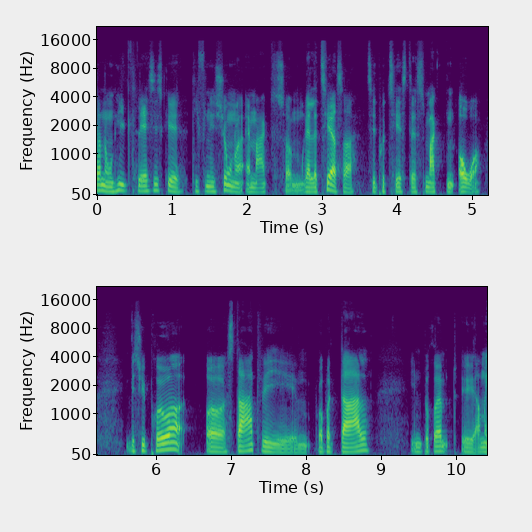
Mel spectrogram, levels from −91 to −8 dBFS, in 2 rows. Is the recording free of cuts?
yes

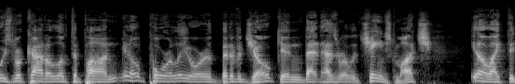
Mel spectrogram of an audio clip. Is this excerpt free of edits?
yes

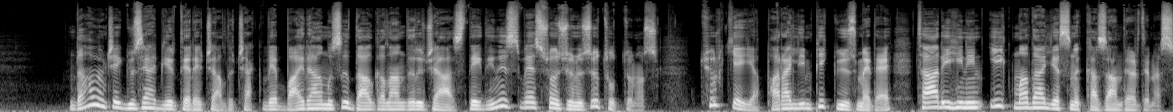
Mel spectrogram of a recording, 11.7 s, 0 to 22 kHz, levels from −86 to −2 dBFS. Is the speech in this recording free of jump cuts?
yes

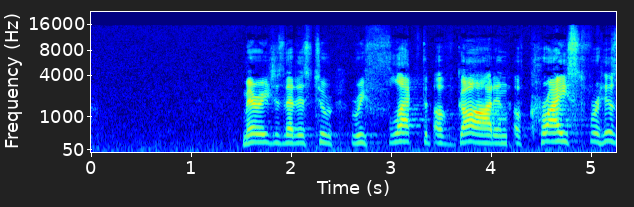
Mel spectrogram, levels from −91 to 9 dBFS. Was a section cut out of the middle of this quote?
yes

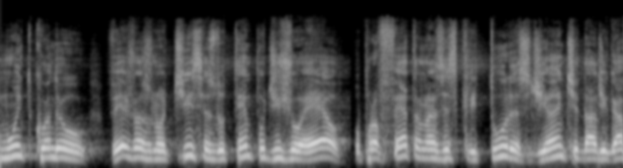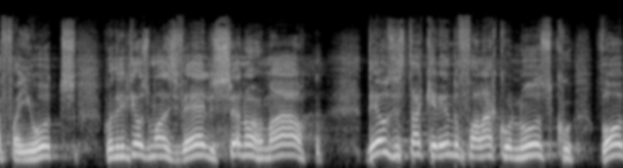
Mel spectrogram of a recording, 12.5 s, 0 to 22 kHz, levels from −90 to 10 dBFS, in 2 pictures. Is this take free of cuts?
no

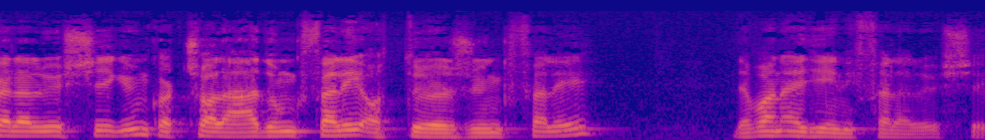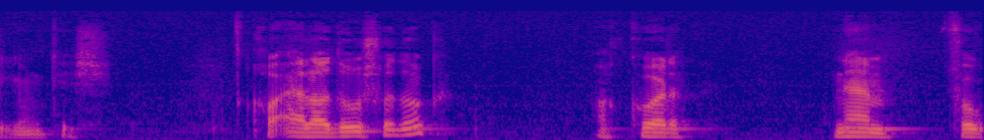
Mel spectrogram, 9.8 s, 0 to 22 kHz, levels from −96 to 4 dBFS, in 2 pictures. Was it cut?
no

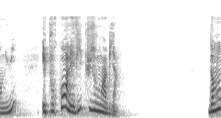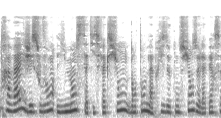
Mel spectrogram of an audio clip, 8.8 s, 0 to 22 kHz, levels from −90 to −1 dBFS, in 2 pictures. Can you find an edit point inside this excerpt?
no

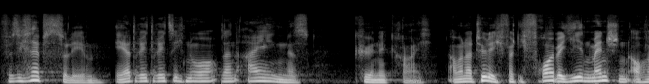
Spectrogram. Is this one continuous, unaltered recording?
no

